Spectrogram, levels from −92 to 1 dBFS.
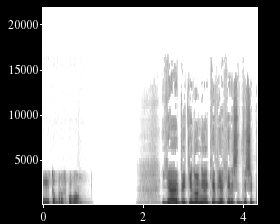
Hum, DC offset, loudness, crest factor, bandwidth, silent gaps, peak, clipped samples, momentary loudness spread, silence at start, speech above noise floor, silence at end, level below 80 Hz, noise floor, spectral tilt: none; under 0.1%; -25 LUFS; 18 dB; 15 kHz; 1.55-1.72 s; -10 dBFS; under 0.1%; 11 LU; 0 s; over 65 dB; 0 s; -60 dBFS; under -90 dBFS; -6 dB/octave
